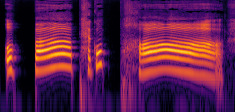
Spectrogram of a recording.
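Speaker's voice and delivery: high, cutesy whining in Korean; 애교 부리는 말투; bratty aegyo girl. Retold or imitated. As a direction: coo it like a bratty girlfriend begging. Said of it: "and they're like this".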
